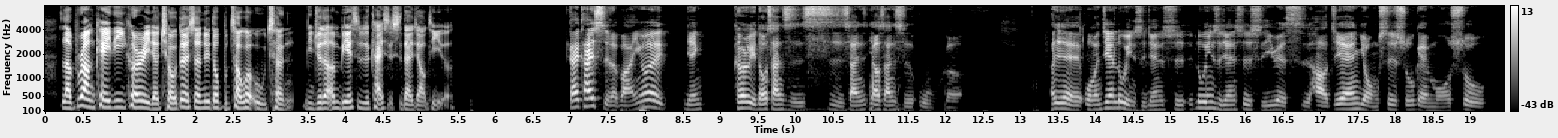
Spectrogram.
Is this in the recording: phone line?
no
